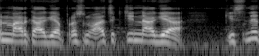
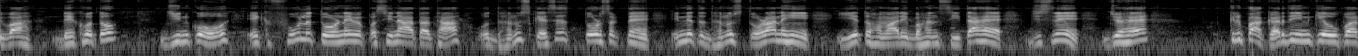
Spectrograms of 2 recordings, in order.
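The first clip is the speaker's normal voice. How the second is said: normal talking voice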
